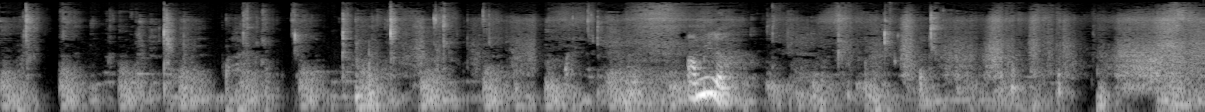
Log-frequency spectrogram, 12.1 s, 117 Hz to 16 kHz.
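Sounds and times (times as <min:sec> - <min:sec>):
chewing and lip-smacking: 0:00.0 - 0:06.4, 0:07.5 - 0:09.8.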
